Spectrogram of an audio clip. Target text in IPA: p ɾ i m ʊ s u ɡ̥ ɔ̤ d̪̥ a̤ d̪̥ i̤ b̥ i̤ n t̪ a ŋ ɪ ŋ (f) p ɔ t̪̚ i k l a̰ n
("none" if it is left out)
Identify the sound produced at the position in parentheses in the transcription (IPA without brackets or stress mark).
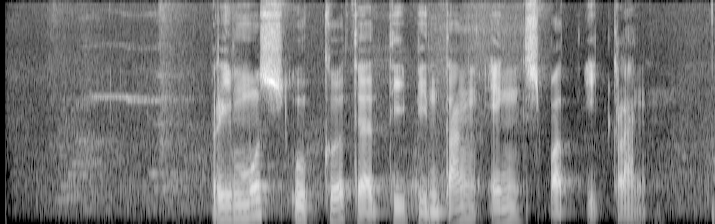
s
